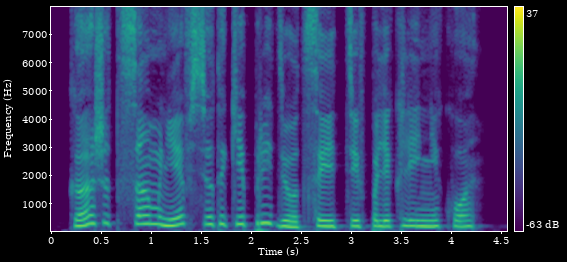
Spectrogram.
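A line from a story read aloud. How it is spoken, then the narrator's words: Sigh, mother. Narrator (Russian): вздохнула мама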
